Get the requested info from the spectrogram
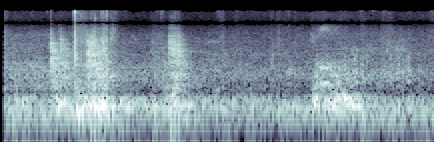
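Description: An upright piano being shifted by movers on a truck's metal liftgate: three short bursts of scraping and creaking, about half a second in, near two seconds, and just past three seconds.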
